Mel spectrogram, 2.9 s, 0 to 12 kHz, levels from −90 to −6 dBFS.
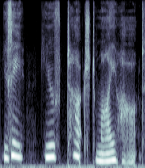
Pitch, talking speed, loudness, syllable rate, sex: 195 Hz, 125 wpm, -15 LUFS, 3.2 syllables/s, female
